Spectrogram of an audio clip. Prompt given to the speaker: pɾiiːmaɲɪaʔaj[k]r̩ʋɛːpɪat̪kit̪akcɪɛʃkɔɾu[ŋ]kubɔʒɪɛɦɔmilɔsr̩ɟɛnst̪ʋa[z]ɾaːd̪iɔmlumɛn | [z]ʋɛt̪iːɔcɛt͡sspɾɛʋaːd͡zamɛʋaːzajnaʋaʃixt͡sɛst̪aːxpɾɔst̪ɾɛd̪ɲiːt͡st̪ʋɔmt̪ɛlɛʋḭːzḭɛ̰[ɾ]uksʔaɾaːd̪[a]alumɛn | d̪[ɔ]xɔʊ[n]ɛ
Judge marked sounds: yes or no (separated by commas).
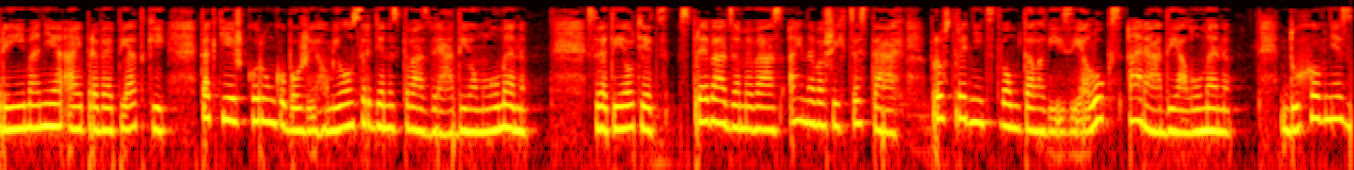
no, yes, yes, no, no, no, no, no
